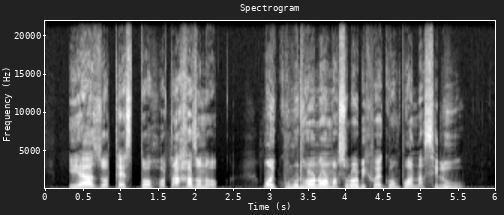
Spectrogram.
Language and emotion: Assamese, disgusted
